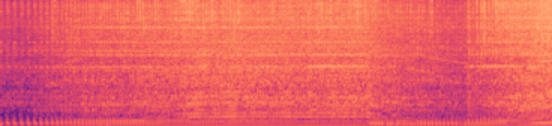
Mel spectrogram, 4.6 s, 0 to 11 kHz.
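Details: 2021 SYM Jet 14 125i single-cylinder scooter at 25,000 km, rated 74 dB, with a steady, even idle putter and no misses. The faint crackle on top is a loose license plate.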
